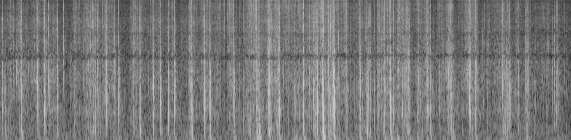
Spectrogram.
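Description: A small, clear, inflated plastic-film air pillow from cushion packaging is held close in the hand while fingertips crinkle and rub the film. The result is a dense run of sharp, bright crackles and crinkles, with very little low end.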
